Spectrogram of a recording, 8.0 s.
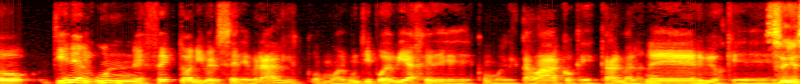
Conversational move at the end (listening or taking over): taking over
